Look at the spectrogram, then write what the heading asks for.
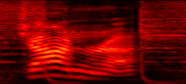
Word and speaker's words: genre: this is an introduction genre which is a french word hence why it is pronounced this way has a simple definition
